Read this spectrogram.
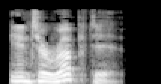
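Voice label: "interruptive", British English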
